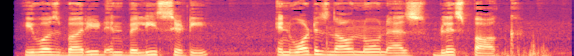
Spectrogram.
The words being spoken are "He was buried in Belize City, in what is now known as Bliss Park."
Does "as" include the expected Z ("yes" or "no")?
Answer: yes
